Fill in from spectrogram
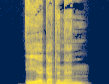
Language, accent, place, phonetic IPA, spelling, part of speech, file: German, Germany, Berlin, [ˈeːəˌɡatɪnən], Ehegattinnen, noun, De-Ehegattinnen.ogg
- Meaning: plural of Ehegattin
